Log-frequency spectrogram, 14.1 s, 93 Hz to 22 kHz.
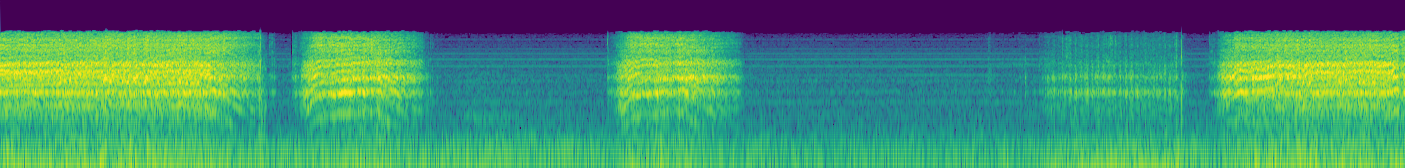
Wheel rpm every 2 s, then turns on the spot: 160, 70, 10, 50, 0, 10, 110.
none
